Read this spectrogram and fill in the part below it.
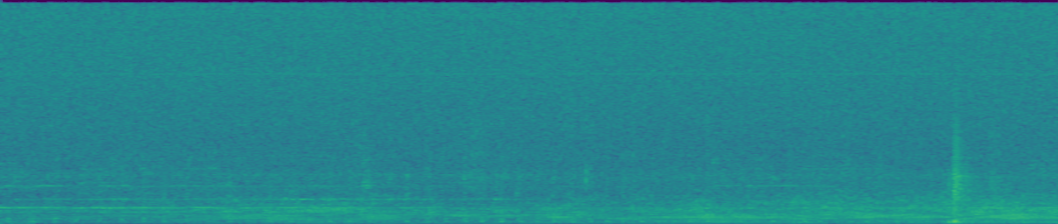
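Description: A steam locomotive's wheels clank on the rails.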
